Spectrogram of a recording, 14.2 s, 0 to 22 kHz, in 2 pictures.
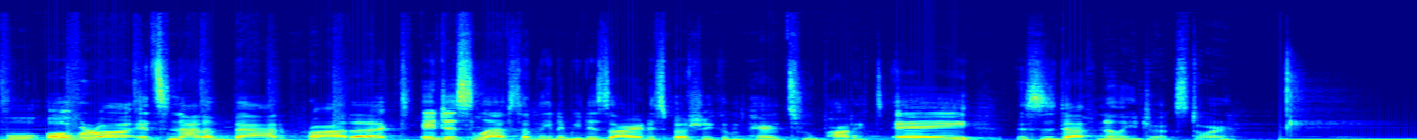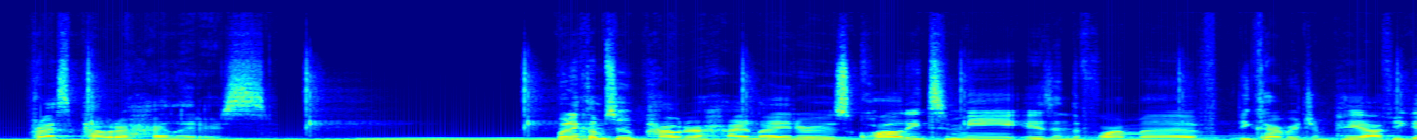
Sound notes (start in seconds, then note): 6.4 finger snap; 6.4 mellow groove music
